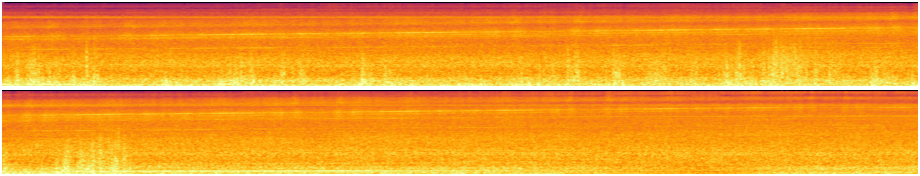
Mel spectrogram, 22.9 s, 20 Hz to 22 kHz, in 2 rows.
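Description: Jet engine spool-up on a simulated Boeing 737-800 in X-Plane 11, a steady broadband roar with a rising whine climbing in pitch over about twenty seconds, loud and continuous with no talk.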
